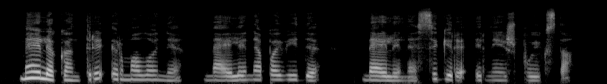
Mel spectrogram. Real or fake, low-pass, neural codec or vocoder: fake; 14.4 kHz; vocoder, 44.1 kHz, 128 mel bands every 256 samples, BigVGAN v2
